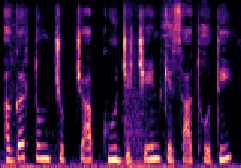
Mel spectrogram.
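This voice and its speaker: A woman's voice: high-pitched, steady tone, normal speed, creaky. A woman dubbing a greedy, selfish old grandmother who gambles, in a whiny, pleading way. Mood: scolding. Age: older. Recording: dubbed dialogue over loud music.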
